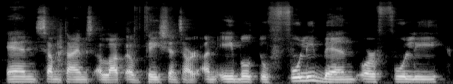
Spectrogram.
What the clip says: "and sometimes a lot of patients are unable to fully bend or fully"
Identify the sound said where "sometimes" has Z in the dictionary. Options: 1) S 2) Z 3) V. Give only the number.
1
